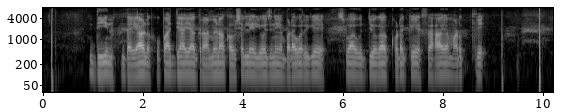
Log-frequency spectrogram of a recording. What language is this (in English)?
Kannada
